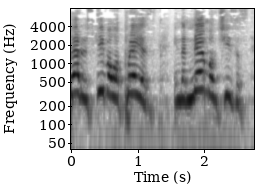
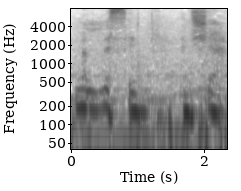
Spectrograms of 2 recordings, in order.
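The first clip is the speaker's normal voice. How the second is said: very low, soft goodbye; hushed sign-off; 10 semitones lower, 12 dB quieter than usual. Real, not acted. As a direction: sign off tenderly in a low, quiet voice. Closing farewell to the listeners.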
